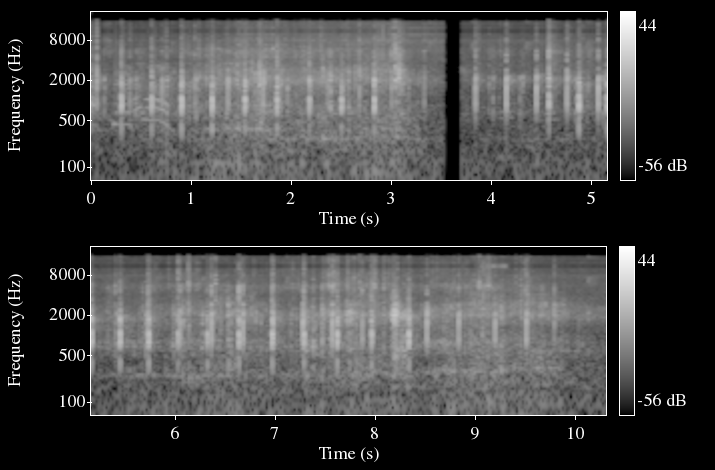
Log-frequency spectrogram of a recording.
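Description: Trackside spectators clapping in a quick, fairly steady rhythm of about four claps a second, with indistinct voices underneath. The sound cuts out for a split second a few seconds in.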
